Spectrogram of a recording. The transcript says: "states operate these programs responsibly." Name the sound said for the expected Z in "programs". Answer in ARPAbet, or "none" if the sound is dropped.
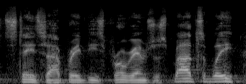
Z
